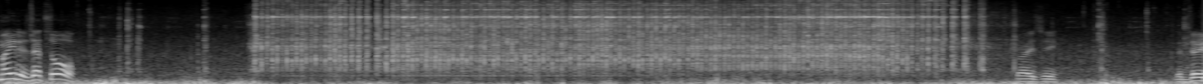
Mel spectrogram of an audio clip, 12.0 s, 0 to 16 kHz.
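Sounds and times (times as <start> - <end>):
jackhammer hammering concrete: 2.5 - 10.1.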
